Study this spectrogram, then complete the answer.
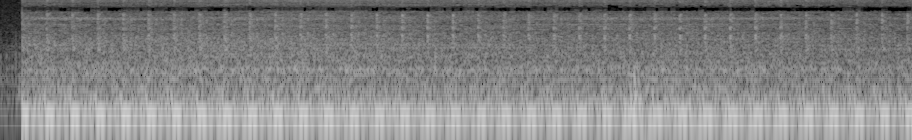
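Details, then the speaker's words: Freshly rebuilt Mustang engine with brand-new lifters and a carb needing work: steady low idle with a heavy regular knock, two to three per second; knock of unknown origin, possibly lifter tap. "but it definitely was just a terrible uh knock of some type well maybe a lifter tap but the lifters are brand new"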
